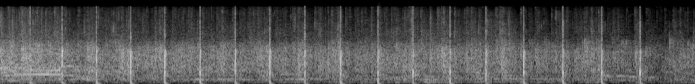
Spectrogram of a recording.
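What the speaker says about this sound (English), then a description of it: "One more big round of applause for the 91 state champs." A Windsor High School Athletic Hall of Fame crowd applauds the 1991 state champions in sustained, fairly close applause. Sharp, regular claps beat through the general roar at an even pace.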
